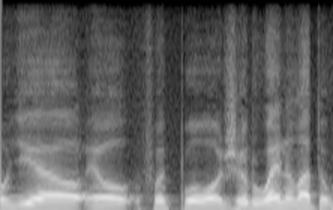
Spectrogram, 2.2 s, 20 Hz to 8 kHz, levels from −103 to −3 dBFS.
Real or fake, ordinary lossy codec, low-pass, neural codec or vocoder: fake; none; none; codec, 16 kHz, 0.5 kbps, FunCodec, trained on Chinese and English, 25 frames a second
